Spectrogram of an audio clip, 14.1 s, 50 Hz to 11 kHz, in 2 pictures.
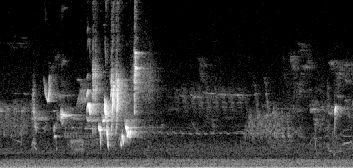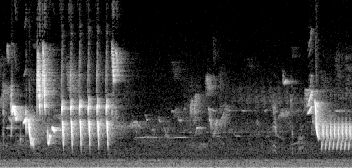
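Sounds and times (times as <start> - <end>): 
common nightingale Luscinia megarhynchos singing: 0.0 - 14.0.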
